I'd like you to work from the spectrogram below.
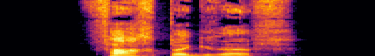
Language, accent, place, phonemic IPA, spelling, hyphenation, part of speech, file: German, Germany, Berlin, /ˈfaxbəˌɡʁɪf/, Fachbegriff, Fach‧be‧griff, noun, De-Fachbegriff.ogg
- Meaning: technical term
